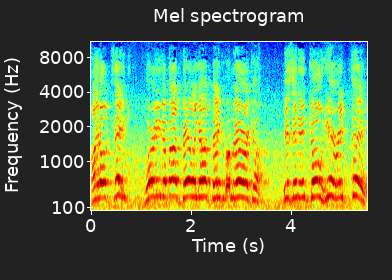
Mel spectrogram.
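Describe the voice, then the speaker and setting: Over noticeable background noise and audible room echo, a man speaks at a fairly slow pace with extremely high pitch. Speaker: protester. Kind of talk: protest speech. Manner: loud. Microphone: no microphone.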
